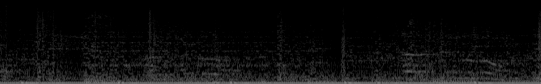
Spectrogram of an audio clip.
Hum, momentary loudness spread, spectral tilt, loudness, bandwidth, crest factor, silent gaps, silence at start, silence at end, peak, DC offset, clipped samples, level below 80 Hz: none; 2 LU; -5 dB/octave; -46 LUFS; 16 kHz; 14 dB; none; 0 s; 0 s; -30 dBFS; under 0.1%; under 0.1%; -44 dBFS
